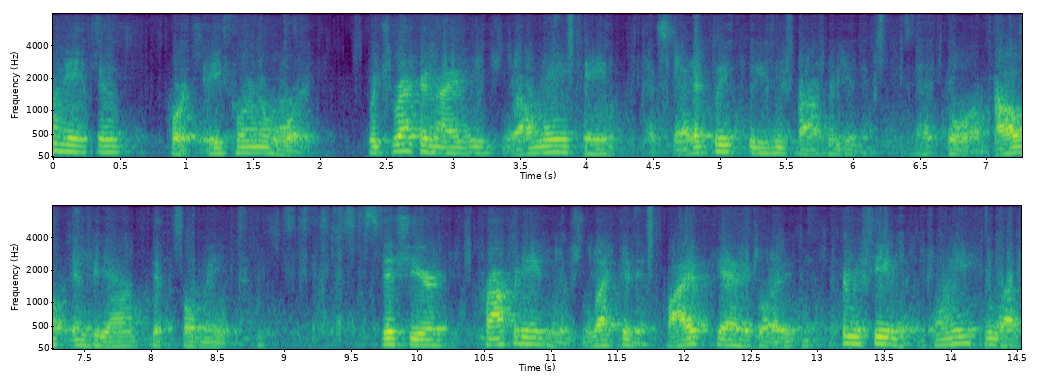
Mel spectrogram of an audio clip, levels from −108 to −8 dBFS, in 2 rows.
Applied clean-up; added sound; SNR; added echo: neural separator model SepFormer DNS4.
